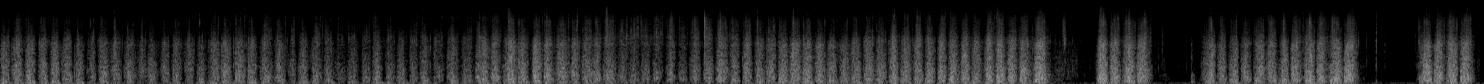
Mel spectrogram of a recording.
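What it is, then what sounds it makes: Pellet-filled crocheted hacky sack. A small crocheted yarn hacky sack filled with pellets is held at the left ear of the microphone and squeezed rapidly with the fingers, crunching the filling. A dense, steady, broadband crackling crunch runs for about ten seconds, then breaks into short bursts separated by brief silences near the end.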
